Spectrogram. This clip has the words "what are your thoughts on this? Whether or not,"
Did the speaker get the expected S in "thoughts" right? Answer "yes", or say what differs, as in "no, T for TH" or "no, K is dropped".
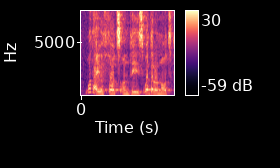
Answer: yes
